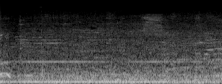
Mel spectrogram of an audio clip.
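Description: A steady low mechanical hum with an even rumbling background, keeping the same level throughout.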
